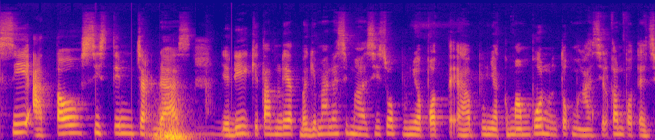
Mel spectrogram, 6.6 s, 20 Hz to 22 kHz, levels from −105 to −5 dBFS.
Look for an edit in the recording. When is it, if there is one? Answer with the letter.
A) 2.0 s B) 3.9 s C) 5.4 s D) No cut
A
